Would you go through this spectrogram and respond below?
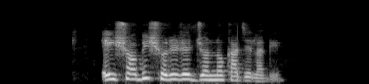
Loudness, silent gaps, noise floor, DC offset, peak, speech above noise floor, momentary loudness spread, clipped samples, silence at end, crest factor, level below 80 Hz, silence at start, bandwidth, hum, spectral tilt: -15 LUFS; none; -88 dBFS; under 0.1%; -2 dBFS; 73 dB; 13 LU; under 0.1%; 0.9 s; 16 dB; -62 dBFS; 1 s; 8 kHz; none; -4 dB/octave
